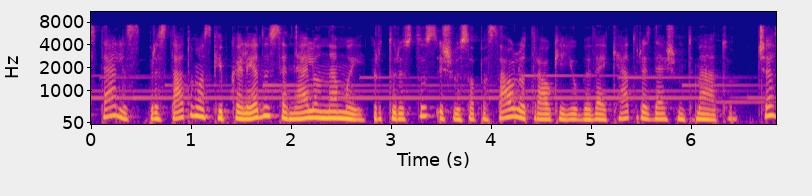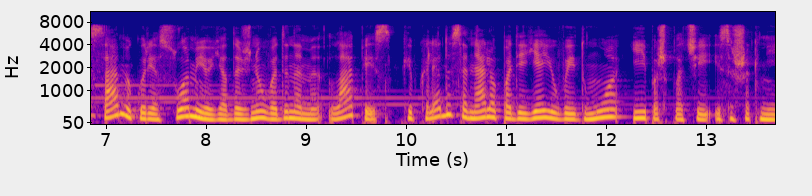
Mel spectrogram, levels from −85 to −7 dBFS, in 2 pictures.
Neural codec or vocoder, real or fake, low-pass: none; real; 7.2 kHz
